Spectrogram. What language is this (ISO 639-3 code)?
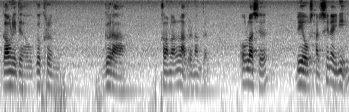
brx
